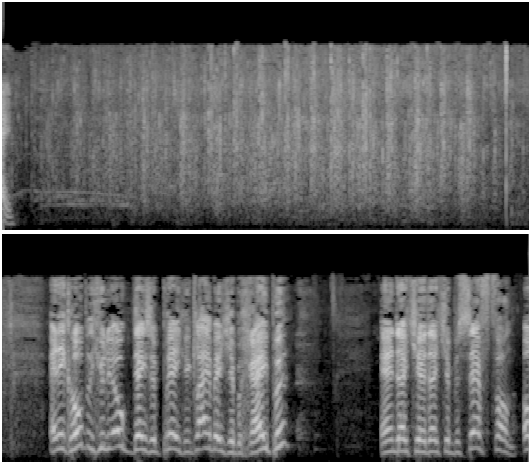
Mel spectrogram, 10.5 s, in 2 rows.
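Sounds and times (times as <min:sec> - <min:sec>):
speech: 0:00.0 - 0:00.2, 0:05.8 - 0:08.3, 0:09.0 - 0:10.5
applause: 0:00.0 - 0:05.5.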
